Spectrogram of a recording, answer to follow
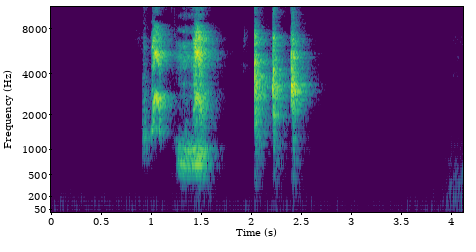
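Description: African grey parrot calling: two loud calls about a second in, followed by four short quick ones in a row.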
